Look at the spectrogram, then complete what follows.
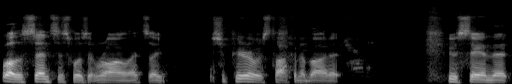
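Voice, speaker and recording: A man's voice: lowish voice, dry recording. A man from New York co-hosting a casual live stream, chatty and jokey. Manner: chatty, jokey, talks in quick asides. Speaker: co-host.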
